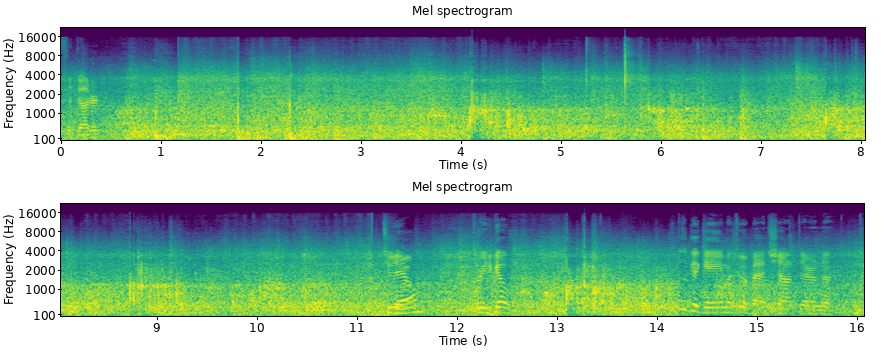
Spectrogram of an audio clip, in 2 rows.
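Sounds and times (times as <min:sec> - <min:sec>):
bowling balls rolling: 0:00.0 - 0:16.0
bowling pins crashing: 0:00.5 - 0:16.0.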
